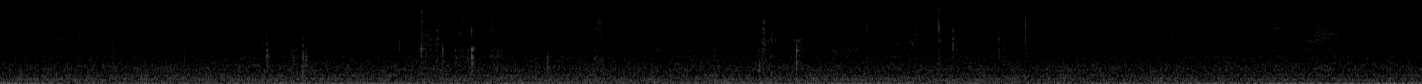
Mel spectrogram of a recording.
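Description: A sheet of origami paper being folded and creased by hand: scattered faint crinkles and crisp paper clicks over a steady low hum.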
